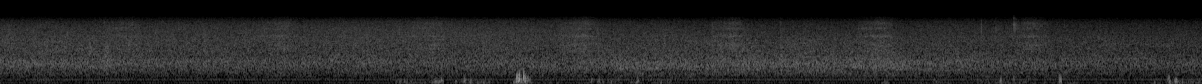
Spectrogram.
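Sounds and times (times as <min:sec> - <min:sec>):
breeze hissing: 0:00.0 - 0:12.0
wind thumps on microphone: 0:04.0 - 0:06.6, 0:11.6 - 0:12.0.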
